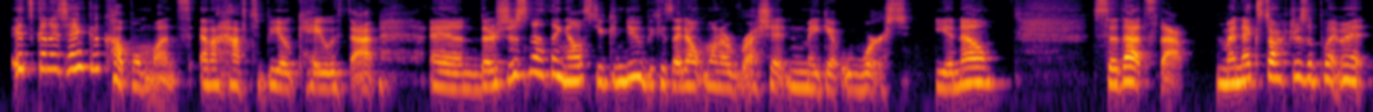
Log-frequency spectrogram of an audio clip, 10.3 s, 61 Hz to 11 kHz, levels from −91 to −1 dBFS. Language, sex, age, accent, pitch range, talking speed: English, female, 20-39, American, 205-250 Hz, 250 wpm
